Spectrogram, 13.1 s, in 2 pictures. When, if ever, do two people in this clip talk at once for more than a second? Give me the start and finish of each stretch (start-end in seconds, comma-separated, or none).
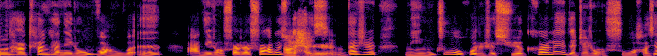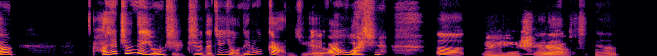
none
